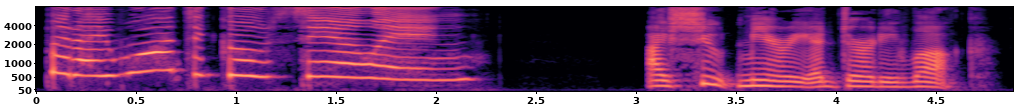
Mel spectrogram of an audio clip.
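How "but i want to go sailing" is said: put-on very high childish wail; high-pitched tantrum whine; upset little girl. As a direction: protest as a child about to cry. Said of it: "Prissy's face crumples".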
